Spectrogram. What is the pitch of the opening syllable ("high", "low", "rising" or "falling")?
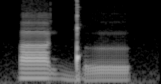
high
